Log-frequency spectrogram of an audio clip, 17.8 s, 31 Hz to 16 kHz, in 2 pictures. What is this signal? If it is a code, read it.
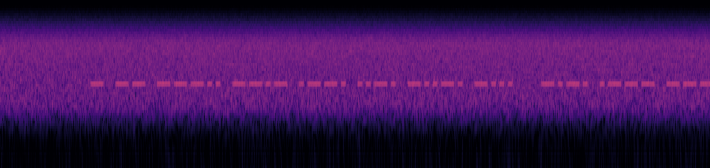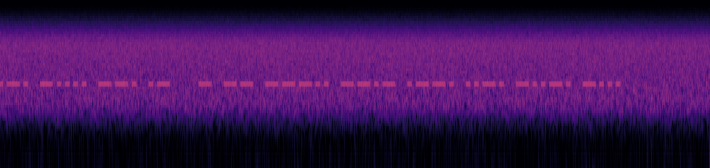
Morse code, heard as a keyed tone, machine-sent, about 23 wpm, 710 Hz, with radio hiss. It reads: TM8QPF/B CJ96GA TM8QPF/B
